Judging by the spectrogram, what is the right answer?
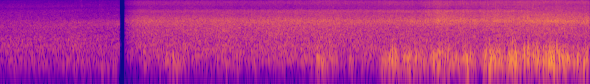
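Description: Surf breaking on a rocky shore as a steady rushing wash, with wind buffeting the microphone in gusts that grow stronger in the last couple of seconds. The sound cuts out for an instant about a second in.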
